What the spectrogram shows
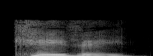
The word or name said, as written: cavate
